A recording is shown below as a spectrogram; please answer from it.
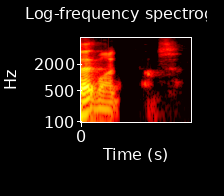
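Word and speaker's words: Davante Adams: It's pronounced Devante Adams.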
